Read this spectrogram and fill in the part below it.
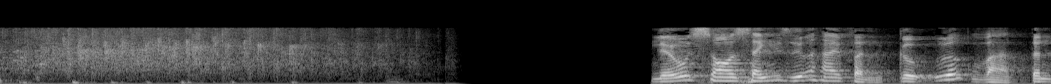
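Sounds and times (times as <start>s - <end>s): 
audience at a Catholic Bible class clapping: 0.0s - 4.7s
speech: 6.5s - 10.5s.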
